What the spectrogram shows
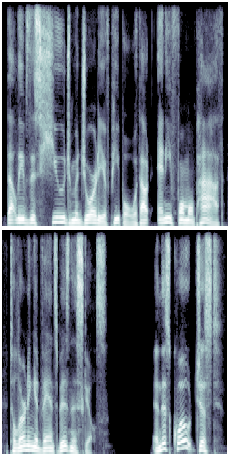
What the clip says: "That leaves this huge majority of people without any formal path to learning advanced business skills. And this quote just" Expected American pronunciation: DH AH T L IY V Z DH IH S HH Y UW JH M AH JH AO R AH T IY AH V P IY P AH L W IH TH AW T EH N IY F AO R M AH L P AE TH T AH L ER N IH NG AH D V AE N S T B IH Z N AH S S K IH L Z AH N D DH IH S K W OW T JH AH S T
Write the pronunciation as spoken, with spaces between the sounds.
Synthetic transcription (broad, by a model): DH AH T L IY V Z DH IH S HH Y UW JH M AH JH AO R AH T IY AH V P IY P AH L W IH TH AW T EH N IY F AO R M L P AE TH T AH L ER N IH NG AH D V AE N S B IH Z N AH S S K IH L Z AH N DH IH S K W OW T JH AH S T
